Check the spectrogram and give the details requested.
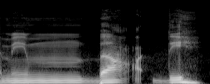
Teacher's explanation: یہاں نون ساکن کا اقلاب ہے مع الغنہ، ٹھیک ہے، نون کو میم سے بدل کر پڑھیں گے غنے کے ساتھ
